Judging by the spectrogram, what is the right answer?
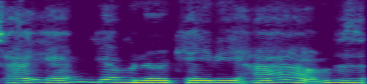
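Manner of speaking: put-on high-pitched Valley girl speech. Showing how the governor talks, speaker does a Katie Hobbs Valley girl impression. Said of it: "she talks like this".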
